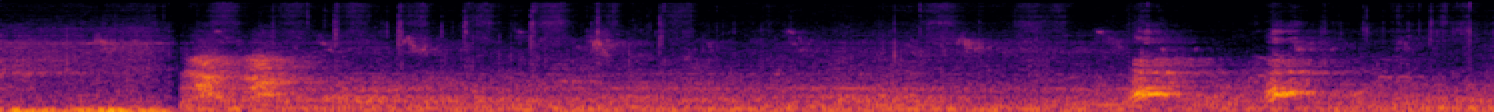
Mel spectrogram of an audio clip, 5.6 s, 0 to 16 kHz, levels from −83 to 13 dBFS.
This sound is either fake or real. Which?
fake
